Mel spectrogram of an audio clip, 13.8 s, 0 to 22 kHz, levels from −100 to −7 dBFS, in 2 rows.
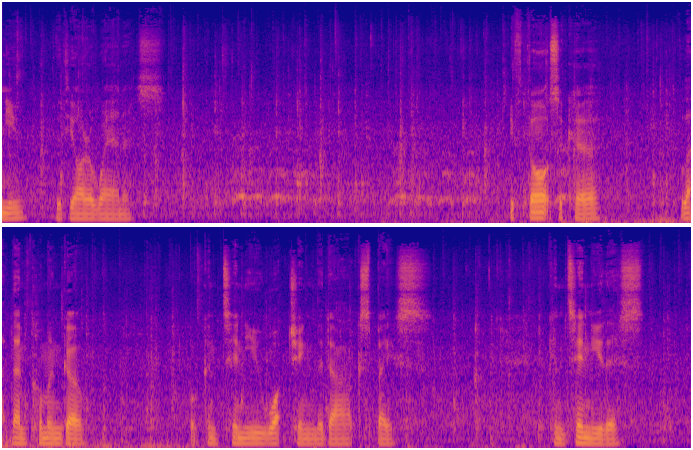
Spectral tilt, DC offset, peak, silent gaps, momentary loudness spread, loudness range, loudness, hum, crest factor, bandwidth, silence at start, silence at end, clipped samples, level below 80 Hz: -4.5 dB/octave; under 0.1%; -16 dBFS; none; 17 LU; 11 LU; -38 LUFS; none; 22 dB; 20 kHz; 0 s; 0 s; under 0.1%; -58 dBFS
